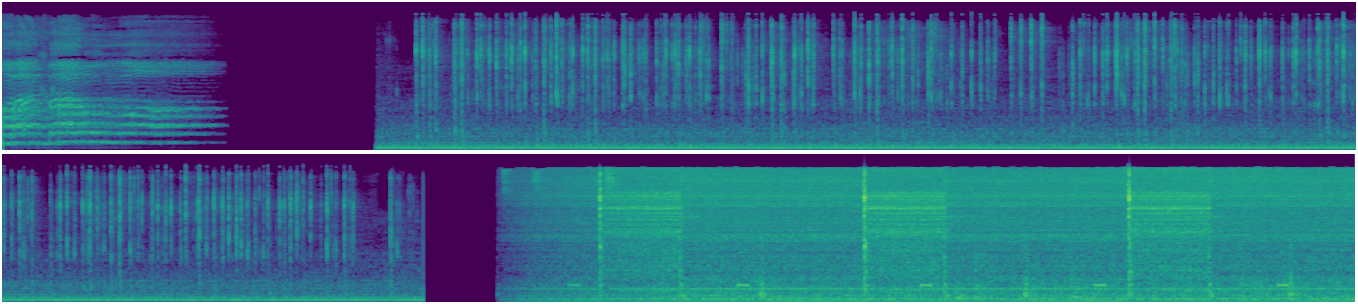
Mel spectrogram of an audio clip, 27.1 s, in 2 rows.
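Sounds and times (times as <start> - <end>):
keyboard typing clicks: 4.2 - 17.6
steady low hum: 18.6 - 27.0.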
